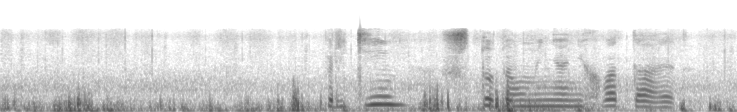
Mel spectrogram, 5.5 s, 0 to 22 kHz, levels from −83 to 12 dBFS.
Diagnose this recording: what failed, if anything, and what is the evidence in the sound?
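Nothing failed: no stage in the chain shows a fault in the sound, so there is nothing to diagnose.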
